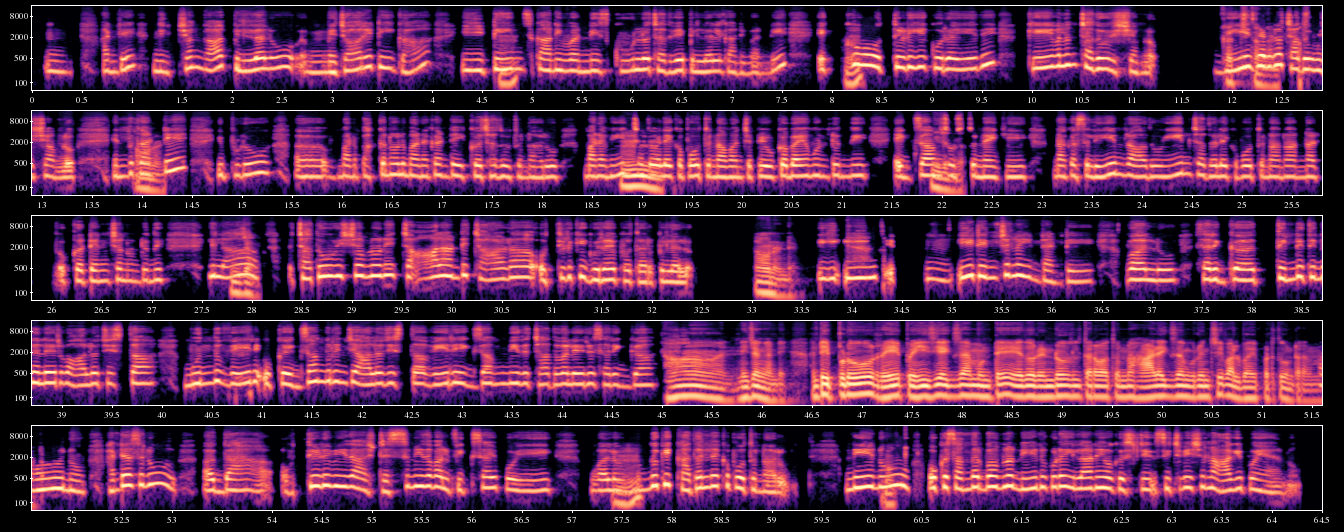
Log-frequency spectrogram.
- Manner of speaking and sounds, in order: in English: "మెజారిటీగా"; in English: "టీన్స్"; in English: "స్కూల్‌లో"; in English: "మేజర్‌గా"; in English: "ఎగ్జామ్స్"; tapping; in English: "టెన్షన్"; stressed: "చాలా"; other background noise; other noise; in English: "టెన్షన్‌లో"; in English: "ఎగ్జామ్"; in English: "ఎగ్జామ్"; in English: "ఈజీ ఎగ్జామ్"; in English: "హార్డ్ ఎగ్జామ్"; in English: "స్ట్రెస్"; in English: "ఫిక్స్"; in English: "స్టి సిట్యుయేషన్‌లో"
- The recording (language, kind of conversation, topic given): Telugu, podcast, పిల్లల ఒత్తిడిని తగ్గించేందుకు మీరు అనుసరించే మార్గాలు ఏమిటి?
